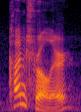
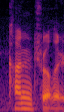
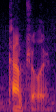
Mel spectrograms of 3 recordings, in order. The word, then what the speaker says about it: comptroller: it is actually pronounced controller it's a person who's in charge of financial accounts but it is pronounced controller not comptroller well I look pretty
